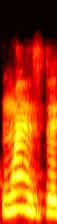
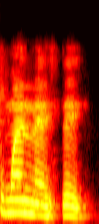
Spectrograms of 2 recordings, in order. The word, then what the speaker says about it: Wednesday: Wednesday, No, Wednesday. The D is silent. Wednesday, not Wednesday.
